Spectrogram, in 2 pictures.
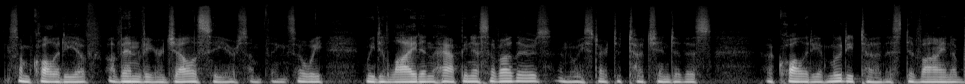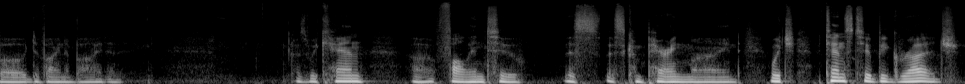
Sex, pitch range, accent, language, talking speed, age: male, 115-140 Hz, American, English, 150 wpm, 40-59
